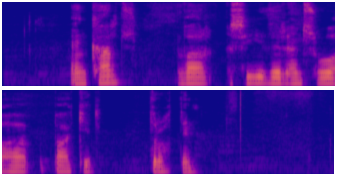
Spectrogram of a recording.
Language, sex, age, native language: Icelandic, other, 14, Icelandic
